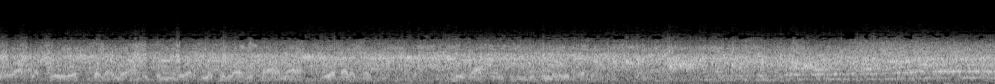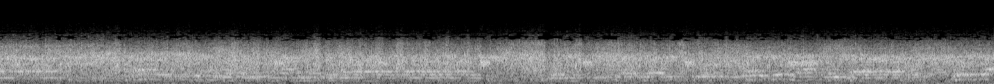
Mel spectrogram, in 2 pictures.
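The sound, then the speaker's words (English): The tail end of a sign-off anthem from a radio station in Morocco, received on medium wave at 702 kilohertz: muffled, band-limited music with sustained melodic tones, buried under steady hiss and crackle throughout, with no clear voices. “Here now with the tail end of the sign-off announcement and anthem, Morocco on 702 kilohertz.”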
